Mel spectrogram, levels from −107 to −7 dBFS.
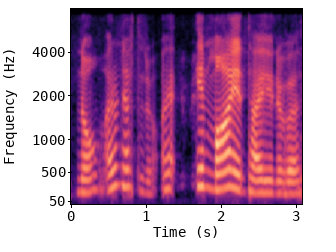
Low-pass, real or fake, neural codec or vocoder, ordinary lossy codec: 7.2 kHz; fake; vocoder, 22.05 kHz, 80 mel bands, WaveNeXt; none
